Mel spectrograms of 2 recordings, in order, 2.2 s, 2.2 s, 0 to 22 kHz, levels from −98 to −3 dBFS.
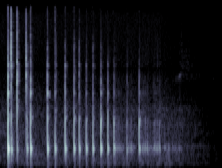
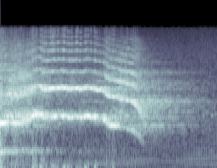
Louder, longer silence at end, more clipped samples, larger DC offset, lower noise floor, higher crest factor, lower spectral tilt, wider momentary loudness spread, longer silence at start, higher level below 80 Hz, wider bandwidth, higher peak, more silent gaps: second, -33 LUFS vs -7 LUFS; first, 1.05 s vs 0.25 s; neither; neither; first, -71 dBFS vs -32 dBFS; first, 30 dB vs 10 dB; about the same, -0.5 dB/octave vs 0.5 dB/octave; about the same, 16 LU vs 16 LU; about the same, 0.05 s vs 0 s; second, -78 dBFS vs -40 dBFS; first, 18 kHz vs 11.5 kHz; about the same, -2 dBFS vs -2 dBFS; neither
